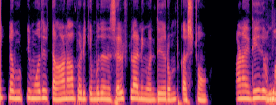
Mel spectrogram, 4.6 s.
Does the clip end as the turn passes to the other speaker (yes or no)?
no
